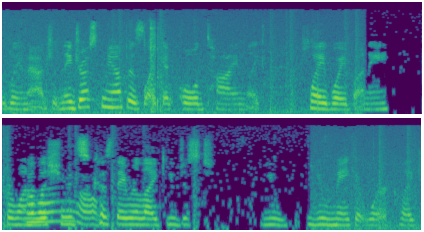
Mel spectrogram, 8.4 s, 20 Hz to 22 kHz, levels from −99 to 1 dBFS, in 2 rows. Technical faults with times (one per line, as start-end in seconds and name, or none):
1.53 block of digital silence
3.63-7.28 overdone noise removal
5.77 block of digital silence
